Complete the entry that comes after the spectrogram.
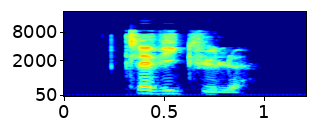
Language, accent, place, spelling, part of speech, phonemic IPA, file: French, France, Lyon, clavicules, noun, /kla.vi.kyl/, LL-Q150 (fra)-clavicules.wav
- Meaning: plural of clavicule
